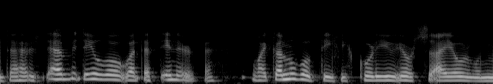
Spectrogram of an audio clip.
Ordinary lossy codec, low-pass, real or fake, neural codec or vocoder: none; none; fake; codec, 24 kHz, 0.9 kbps, WavTokenizer, medium speech release version 1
